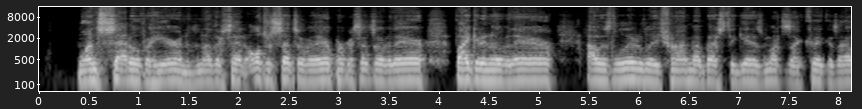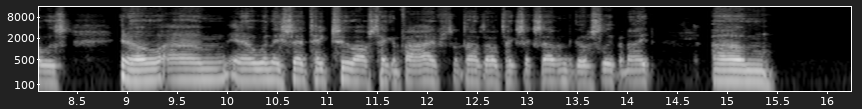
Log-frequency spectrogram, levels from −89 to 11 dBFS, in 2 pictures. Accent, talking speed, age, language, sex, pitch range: American, 225 wpm, 50-69, English, male, 120-135 Hz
